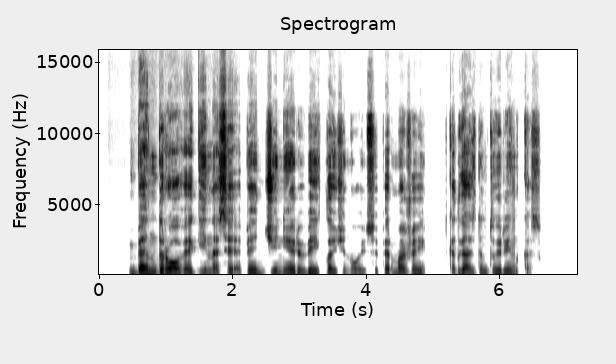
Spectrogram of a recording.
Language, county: Lithuanian, Kaunas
